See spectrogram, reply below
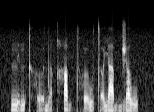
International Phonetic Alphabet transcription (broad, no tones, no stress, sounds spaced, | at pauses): n ḭ m kʰ o̰ d ḭ qʰ ɔ b tʰ o̰ w t ɔ̰ j a b d͡ʒ ɒ w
